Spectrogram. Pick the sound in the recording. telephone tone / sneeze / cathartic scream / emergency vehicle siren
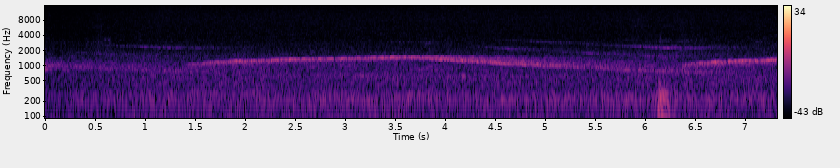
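emergency vehicle siren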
